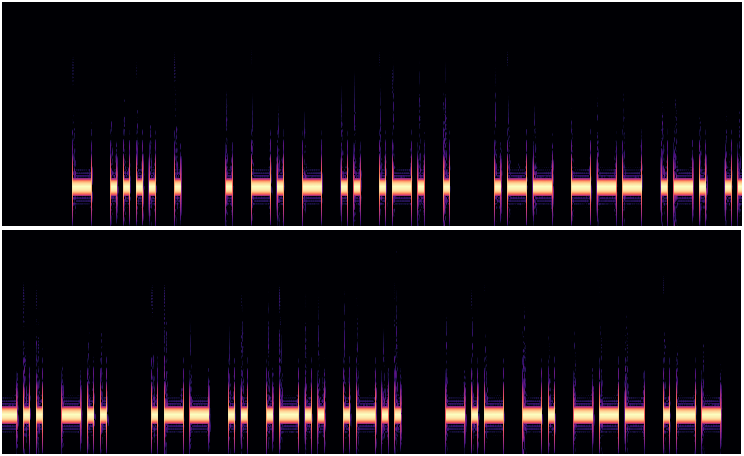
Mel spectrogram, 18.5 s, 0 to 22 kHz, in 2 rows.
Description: Morse code, heard as a keyed tone, about 15 wpm, 700 Hz. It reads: THE ENTIRE WORLD WILL KNOW
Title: Sentences from Top 1000 Words - Review Part 5 - 15wpm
